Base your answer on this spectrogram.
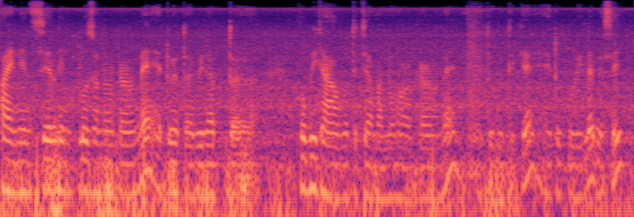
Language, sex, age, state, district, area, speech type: Assamese, male, 30-45, Assam, Goalpara, urban, spontaneous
